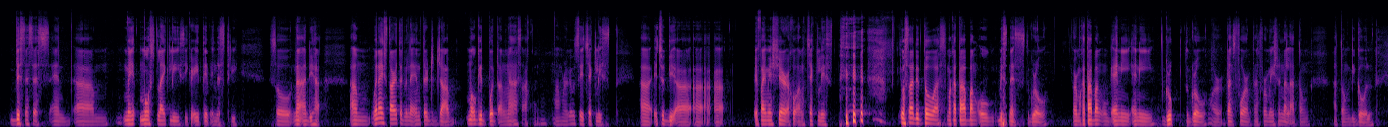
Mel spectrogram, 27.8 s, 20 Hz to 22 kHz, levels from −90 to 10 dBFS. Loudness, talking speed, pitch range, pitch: -30 LUFS, 135 wpm, 105-125 Hz, 115 Hz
